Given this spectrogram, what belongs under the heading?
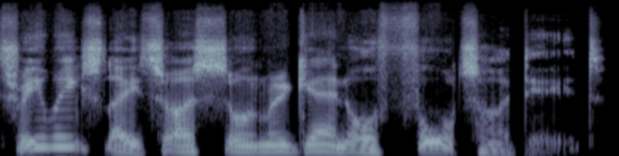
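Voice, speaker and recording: A man reading his own literary prose for a podcast, measured and deliberate, leaving long pauses between phrases. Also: medium pitch, sing-song, creaky, a little mellow, no echo, clean studio sound.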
